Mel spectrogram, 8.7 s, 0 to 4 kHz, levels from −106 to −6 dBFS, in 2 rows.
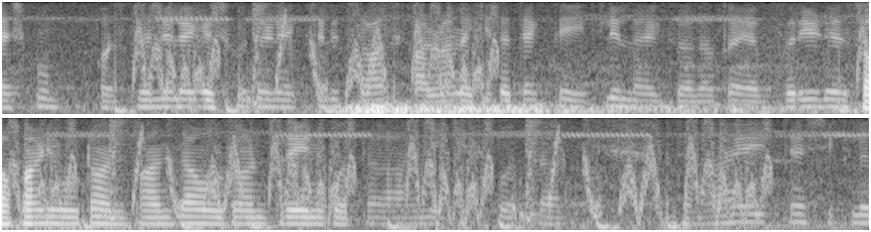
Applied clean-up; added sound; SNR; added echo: none; Scratching (performance technique) + Thunder; 0 dB; none.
